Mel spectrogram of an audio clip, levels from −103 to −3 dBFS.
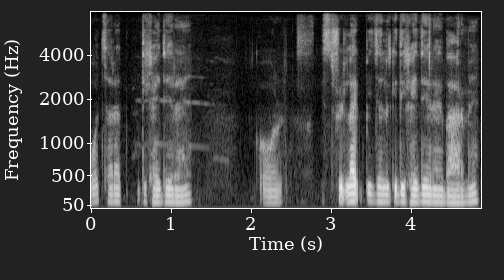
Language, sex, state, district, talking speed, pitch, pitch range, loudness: Hindi, male, Arunachal Pradesh, Papum Pare, 195 wpm, 105 Hz, 100-110 Hz, -23 LUFS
